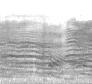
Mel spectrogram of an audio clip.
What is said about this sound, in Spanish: Uh, muchos bebés.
